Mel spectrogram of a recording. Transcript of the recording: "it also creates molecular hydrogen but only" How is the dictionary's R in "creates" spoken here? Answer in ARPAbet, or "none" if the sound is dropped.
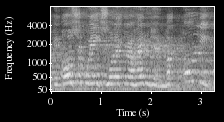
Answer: none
